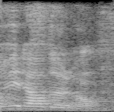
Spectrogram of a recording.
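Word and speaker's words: Villard-de-Lans: Voilà ville de c'est une petite station familiale finalement prononce pas le s finalement. Non non non villard de l'an très bien très bien. C'est comme ça qu'on le dit.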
